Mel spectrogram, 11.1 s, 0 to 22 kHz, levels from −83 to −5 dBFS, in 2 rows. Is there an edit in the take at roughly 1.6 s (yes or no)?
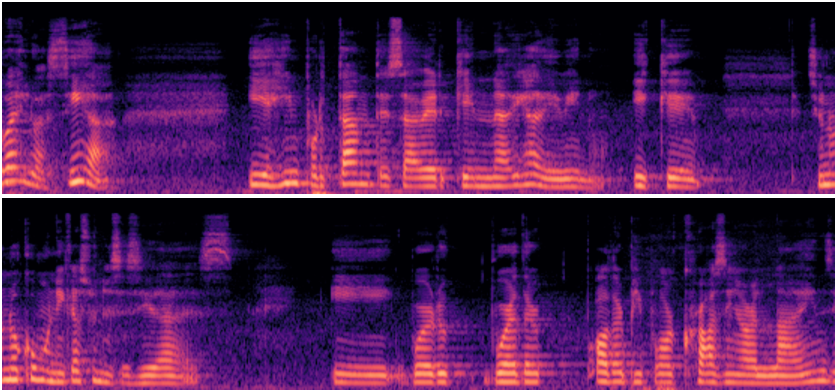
yes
